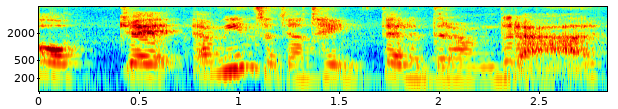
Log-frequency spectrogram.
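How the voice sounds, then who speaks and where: Audible room echo surrounds a woman speaking at a moderate pace. There is noticeable background noise. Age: 20s. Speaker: podcast co-host. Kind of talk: casual chat.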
